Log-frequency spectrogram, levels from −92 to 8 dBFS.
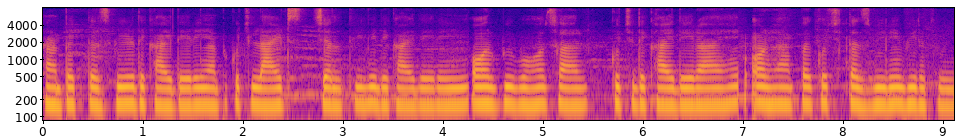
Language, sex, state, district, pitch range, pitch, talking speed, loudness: Hindi, female, Bihar, Saran, 160-165 Hz, 165 Hz, 230 wpm, -15 LUFS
